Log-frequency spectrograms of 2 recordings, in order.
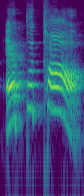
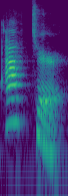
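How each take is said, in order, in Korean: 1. 평평한 한국식 음절로 발음합니다. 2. 영어식 t와 말린 r로 발음합니다. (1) "애프터라는 발음은 잘못됐지" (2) "T 발음할 때 혀로 천장을 치라니까"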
